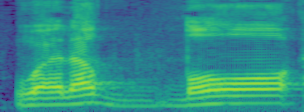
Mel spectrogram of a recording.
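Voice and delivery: "ولا الض" slow, dad held before release; prolonged first dad. Shown as a demonstration. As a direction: dwell on the still dad in "الض". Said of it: "أتكلم على الضاد الأولى".

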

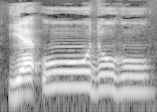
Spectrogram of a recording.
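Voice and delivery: يؤوده with the uu held long and slow; Quran recitation. Shown as a demonstration. Teacher reciting Ayat al-Kursi word slowly. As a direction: chant يؤوده stretching the madd. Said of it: "هذا مد بدل بمقدار حركتين".

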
